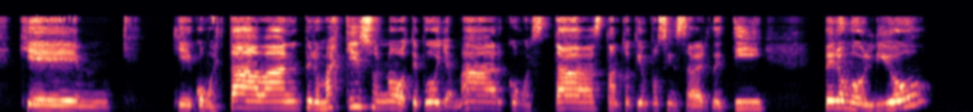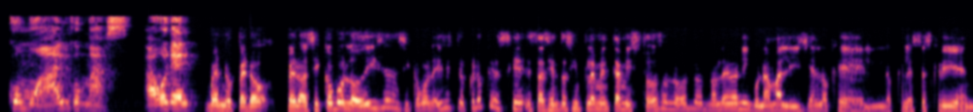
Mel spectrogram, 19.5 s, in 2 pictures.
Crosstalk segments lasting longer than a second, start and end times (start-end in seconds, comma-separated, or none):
none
